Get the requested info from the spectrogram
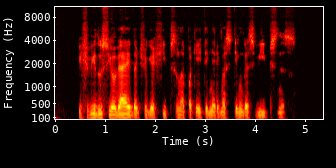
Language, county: Lithuanian, Panevėžys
